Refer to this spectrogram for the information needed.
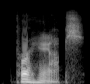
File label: "perhaps", American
